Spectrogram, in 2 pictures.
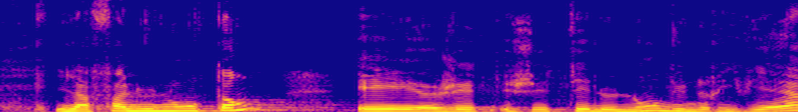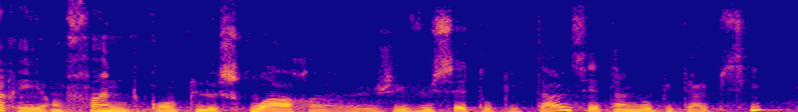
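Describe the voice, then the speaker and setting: There is noticeable background noise as a woman speaks at a fairly slow pace. Her pitch is fairly low, with ordinary pitch variation. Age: 60s. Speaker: spiritual speaker, former psychiatric nurse. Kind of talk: talk to a group, personal story. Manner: hesitant, many fillers.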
